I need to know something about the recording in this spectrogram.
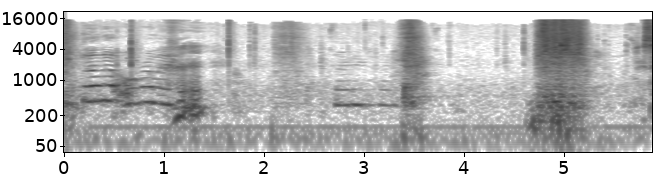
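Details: Dog sneezing, possibly something up its nose: two sharp, noisy bursts of sneezing with people's voices and room noise around them.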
